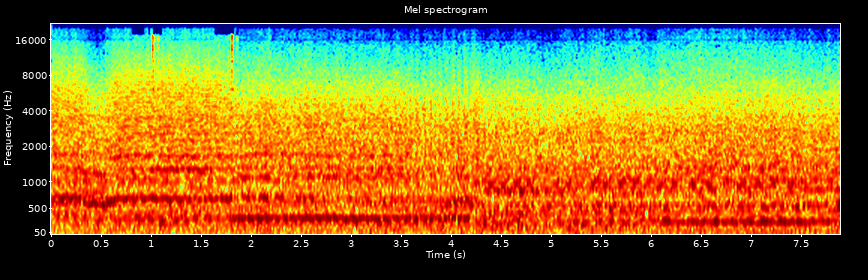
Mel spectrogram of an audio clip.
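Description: Race cars lapping Watkins Glen in a sim racing game, a steady dense engine drone with layered whining tones that shifts pitch midway as cars work through lapped traffic, loud and continuous with no talk.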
